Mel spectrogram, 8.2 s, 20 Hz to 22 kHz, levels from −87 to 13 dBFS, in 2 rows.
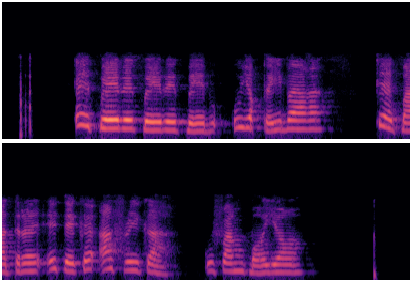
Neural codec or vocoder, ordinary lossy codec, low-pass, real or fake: vocoder, 44.1 kHz, 128 mel bands, Pupu-Vocoder; Opus, 16 kbps; 5.4 kHz; fake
